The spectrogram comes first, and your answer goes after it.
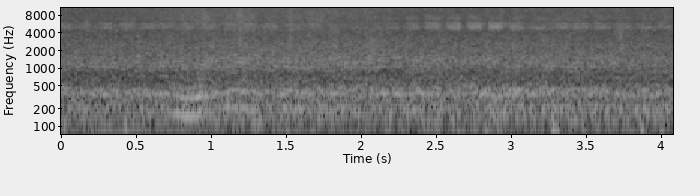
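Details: Honeybee swarm pouring out of its hive, a dense, steady buzz of many wings with low droning hums near 200 and 400 and a faint high whine above, continuous with no pauses.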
